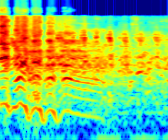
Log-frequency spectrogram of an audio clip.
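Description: A person laughing: one long, wavering laugh that falls in pitch and trails off after about a second, followed by a rougher, breathier stretch of laughter.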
